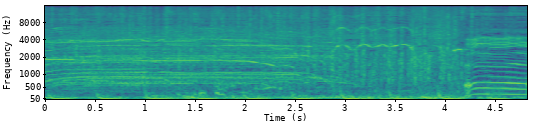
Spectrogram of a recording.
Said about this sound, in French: Le public est là, vous pouvez faire du bruit.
